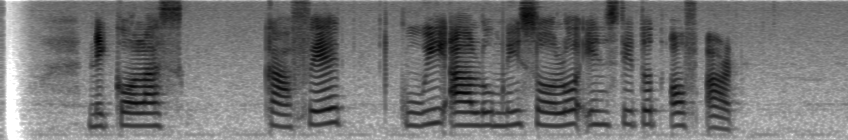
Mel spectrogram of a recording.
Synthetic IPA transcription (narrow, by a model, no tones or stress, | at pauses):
nikolas | kafe | kuwiʔalumnisolɔʔinst̪it̪ut̪ɔfart̪̚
